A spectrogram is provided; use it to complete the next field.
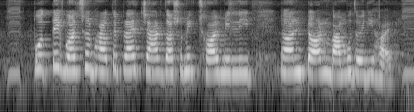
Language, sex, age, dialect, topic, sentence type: Bengali, female, 25-30, Standard Colloquial, agriculture, statement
